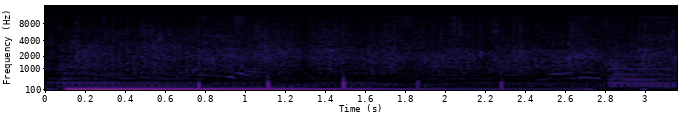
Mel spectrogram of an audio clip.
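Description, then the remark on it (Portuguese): An audience applauds for the Lord one evening, in a steady, dense wash of clapping, layered over a loud sustained low keyboard chord, with a few sharper accents roughly every half second. “Então, uma salva de palmas para o Senhor.”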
